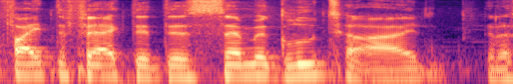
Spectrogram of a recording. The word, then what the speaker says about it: semaglutide: but they can't fight the fact that this semaglutide, did I say it right? Yep. Okay, semaglutide and the Ozempics, the Mounjaros, the Wegovys is effective and is out here working.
